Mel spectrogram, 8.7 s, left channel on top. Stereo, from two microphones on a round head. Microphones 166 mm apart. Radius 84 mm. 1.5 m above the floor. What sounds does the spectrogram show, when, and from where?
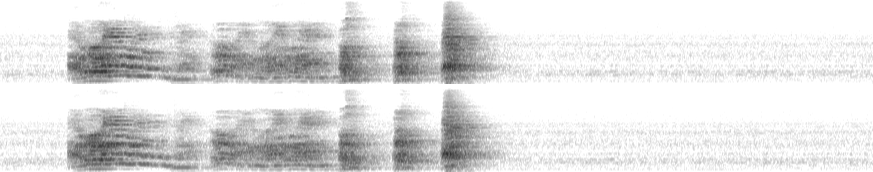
0.7 s a dog barking: 30° right (ahead or behind), 1.2 m; by 4.7 s 45° right (ahead or behind), 2.5 m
